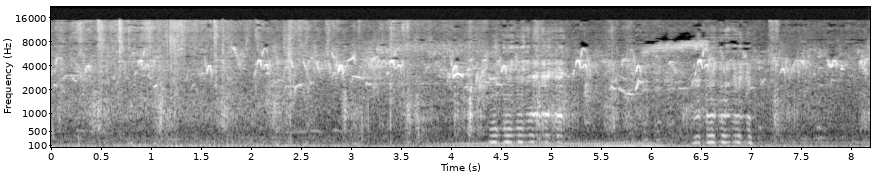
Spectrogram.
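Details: Boer goat kept on a farm uttering two short, quavering bleats about two seconds apart, with a low background hum and scattered knocks and chirps.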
